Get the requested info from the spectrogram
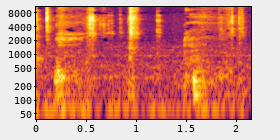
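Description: A few faint, scattered clicks of small plastic action-figure parts being handled and shifted, in near silence.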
